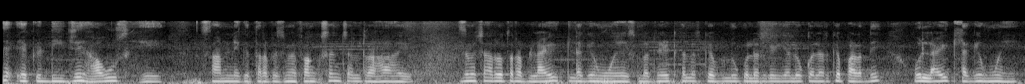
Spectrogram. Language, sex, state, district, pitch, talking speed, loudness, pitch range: Hindi, male, Jharkhand, Jamtara, 145 Hz, 210 wpm, -17 LUFS, 135-155 Hz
